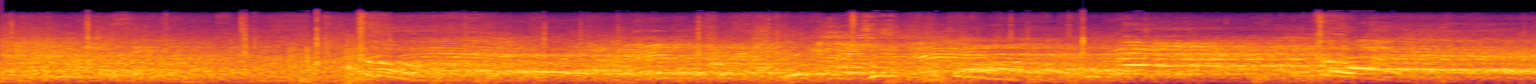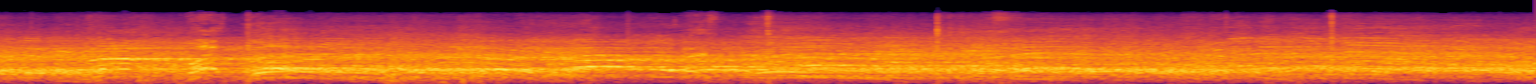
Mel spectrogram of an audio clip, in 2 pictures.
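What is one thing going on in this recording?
Sharp slaps ring out as wrestlers strike each other's chests.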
